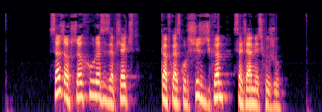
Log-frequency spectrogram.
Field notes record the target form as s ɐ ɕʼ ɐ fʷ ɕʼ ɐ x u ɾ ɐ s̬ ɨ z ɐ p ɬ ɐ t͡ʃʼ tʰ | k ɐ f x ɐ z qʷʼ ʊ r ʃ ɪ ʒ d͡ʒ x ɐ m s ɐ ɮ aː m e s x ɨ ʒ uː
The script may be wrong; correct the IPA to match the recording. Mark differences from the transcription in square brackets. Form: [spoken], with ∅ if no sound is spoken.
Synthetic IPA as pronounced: s ɐ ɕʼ ɐ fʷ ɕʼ ɐ x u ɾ ɐ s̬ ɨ z ɐ p ɬ ɐ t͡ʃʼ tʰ | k ɐ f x ɐ z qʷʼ ʊ r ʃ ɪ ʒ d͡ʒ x ɐ m s ɐ ɮ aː m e s x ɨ ʒ uː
